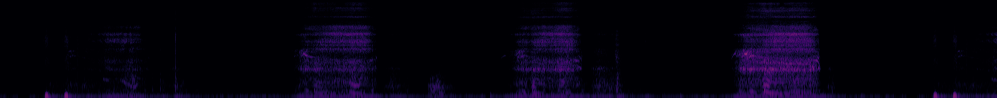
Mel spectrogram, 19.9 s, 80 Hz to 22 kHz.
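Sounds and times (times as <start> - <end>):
man snoring: 6.0 - 7.5, 10.3 - 11.6, 14.8 - 16.4.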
